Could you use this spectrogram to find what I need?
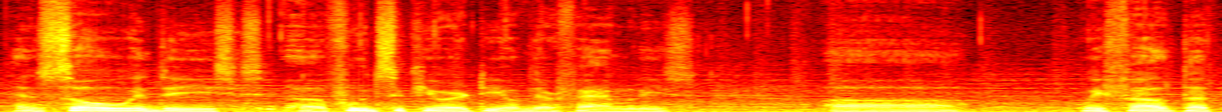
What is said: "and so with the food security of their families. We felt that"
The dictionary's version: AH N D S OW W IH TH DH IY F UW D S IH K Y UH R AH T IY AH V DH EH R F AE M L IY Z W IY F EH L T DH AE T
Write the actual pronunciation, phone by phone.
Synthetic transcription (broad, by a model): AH N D S OW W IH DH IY F UW D S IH K Y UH R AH T IY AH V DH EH R F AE M L IY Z W IY F EH L T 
